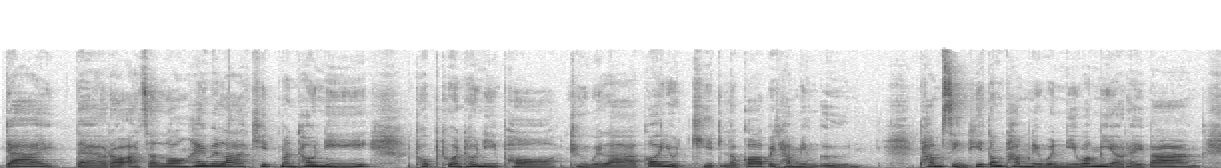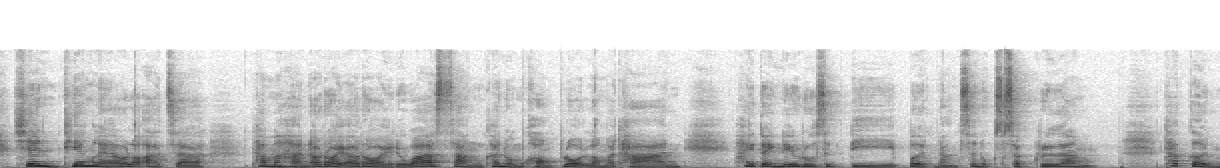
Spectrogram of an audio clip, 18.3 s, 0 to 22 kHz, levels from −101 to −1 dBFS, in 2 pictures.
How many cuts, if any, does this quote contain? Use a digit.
1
